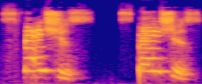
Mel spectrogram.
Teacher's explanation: An adjective. Two syllables. I'm stressing the first syllable.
